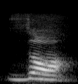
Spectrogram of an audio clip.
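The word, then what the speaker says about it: ظ: of the tongue to the edge of the upper teeth and blow with a very thick and high sound. Za. Za, za. Change only in the tongue, not on the lips. Za, za. While pronouncing za, tongue's backside goes to the upside.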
